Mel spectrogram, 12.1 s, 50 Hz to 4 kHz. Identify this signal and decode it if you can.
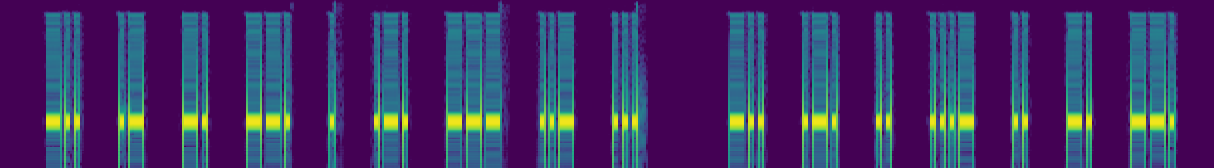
Morse code, heard as a keyed tone, about 25 wpm, spaced as for 15 wpm, 550 Hz. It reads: DANGEROUS DRIVING
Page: news headlines in morse code at 15 wpm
